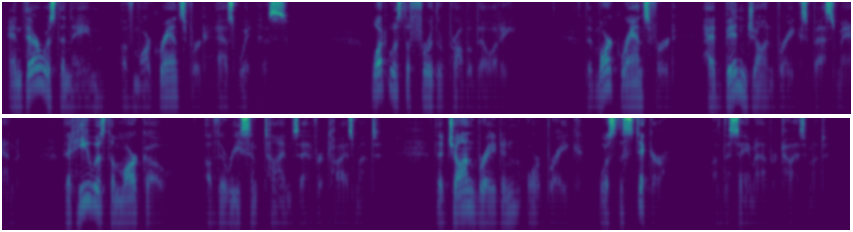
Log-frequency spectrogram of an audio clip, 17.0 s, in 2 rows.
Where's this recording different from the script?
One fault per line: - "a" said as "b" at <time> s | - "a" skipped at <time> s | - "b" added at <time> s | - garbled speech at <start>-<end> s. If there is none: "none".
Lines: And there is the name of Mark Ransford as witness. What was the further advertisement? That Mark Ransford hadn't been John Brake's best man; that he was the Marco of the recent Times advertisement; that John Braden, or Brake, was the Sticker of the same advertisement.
- "is" said as "was" at 0.4 s
- "advertisement" said as "probability" at 4.4 s
- "hadn't" said as "had" at 7.0 s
